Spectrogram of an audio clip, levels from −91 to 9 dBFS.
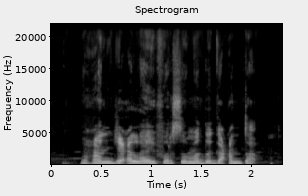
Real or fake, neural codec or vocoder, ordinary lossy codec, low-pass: fake; vocoder, 44.1 kHz, 128 mel bands every 512 samples, BigVGAN v2; none; none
